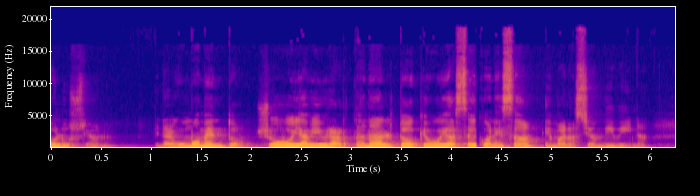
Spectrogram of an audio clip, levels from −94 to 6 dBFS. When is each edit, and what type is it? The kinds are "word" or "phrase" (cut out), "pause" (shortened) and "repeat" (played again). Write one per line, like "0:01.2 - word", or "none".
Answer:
0:04.3 - word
